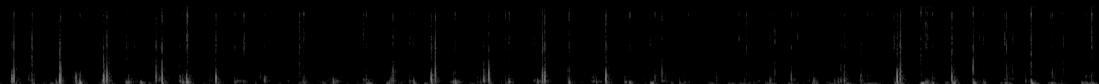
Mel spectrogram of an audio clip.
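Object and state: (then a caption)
Cornstarch foam playcorn pieces. Two small dark gray playcorn pieces of soft solid cornstarch foam are held one in each hand close to the microphone and squeezed, rubbed and pressed by fingertips with long red nails. A rapid, continuous series of crisp, squeaky crinkles and rustles is heard, each burst short and dry with both low body and high bright edges.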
